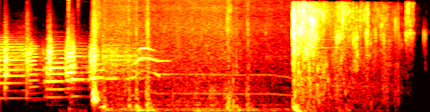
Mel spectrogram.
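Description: Brass music stabs that end with a loud hit about a second in. A short, wavering, meow-like cry follows over a steady tone, and near the end a burst of rushing noise cuts off suddenly.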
